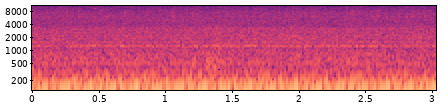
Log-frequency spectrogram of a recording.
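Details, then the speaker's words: 1973 Chevrolet C10 with LS swap, reused radiator, new exhaust with long-tube headers and no cats: deep, even V8 burble at steady idle, no misses, ticks or rattles; exhaust much quieter than expected, slightly Mustang-like; healthy idle. "Exhaust is pretty quiet, a lot quieter than I thought it would have been. I thought this thing was just going to be like ridiculously loud with the long tubes on it no matter what and no cats, so it's pretty quiet."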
